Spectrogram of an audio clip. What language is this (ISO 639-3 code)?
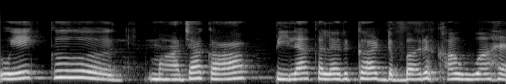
hin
